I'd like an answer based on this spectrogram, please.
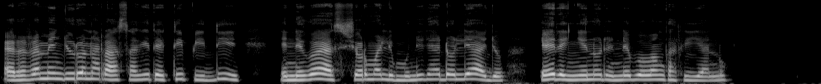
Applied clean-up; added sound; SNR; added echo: neural mask model Resemble Enhance denoiser.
